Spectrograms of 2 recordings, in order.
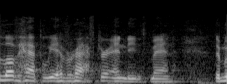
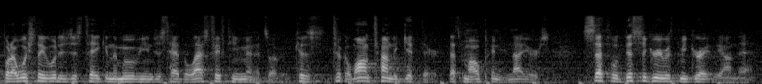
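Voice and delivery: ordinary talk, nothing marked

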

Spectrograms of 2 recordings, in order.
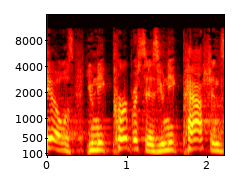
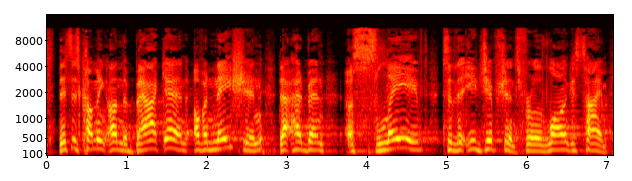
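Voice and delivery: usual speaking voice

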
